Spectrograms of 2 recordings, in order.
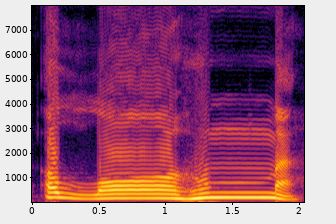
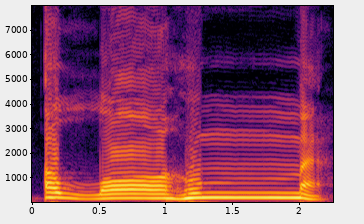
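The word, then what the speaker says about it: اللَّهُمَّ: পড়ার চেষ্টা করবেন আল্লাহুম্মা আল্লাহুম্মা বলা যাবে না অনেক জায়গায় বাংলা উচ্চারণ লেখা আছে ওগুলো দেখে পড়লে কিন্তু হবে না ওখানে মোটা বা পাতলা বাংলা দেখে কিন্তু বোঝা যায় না আবারো বলছি আল্লাহুম্মা মিমে গুন্না করতে হবে আল্লাহুম্মা বারিক লানা বাতে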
